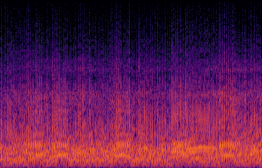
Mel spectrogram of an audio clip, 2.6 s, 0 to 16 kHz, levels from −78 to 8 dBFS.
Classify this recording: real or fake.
real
